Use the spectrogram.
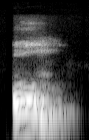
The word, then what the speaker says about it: Om: is chosen for chanting om is constituted of to form o together is pronounced as om even the mute can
